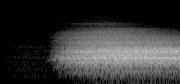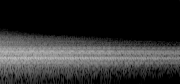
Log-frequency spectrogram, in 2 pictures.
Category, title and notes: Sound effects > Experimental
Haunting Echoing Whoosh
Edited sound of me making a haunting howl and then edited it to sound inhuman.
haunting, processed, scary, woosh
